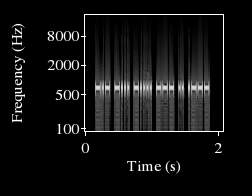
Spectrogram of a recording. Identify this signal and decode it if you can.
Morse code, heard as a keyed tone, about 53 wpm, 700 Hz. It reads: K B 6 O I J
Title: USA Call Signs - 6 Characters - 6x Character Spacing - 50wpm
